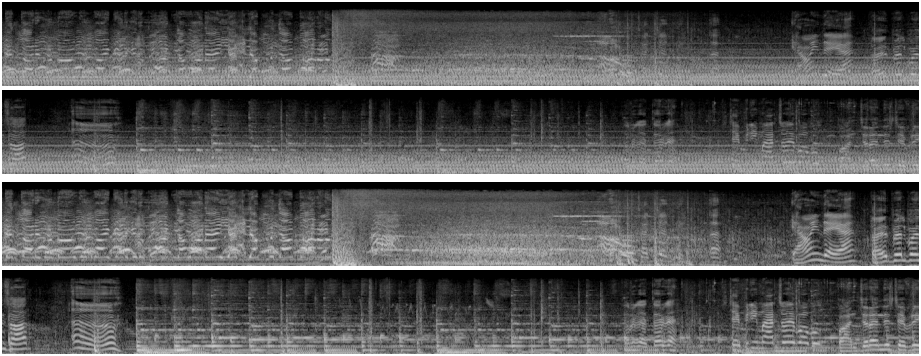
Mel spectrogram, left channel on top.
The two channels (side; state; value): both; normal; correlation 0.50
